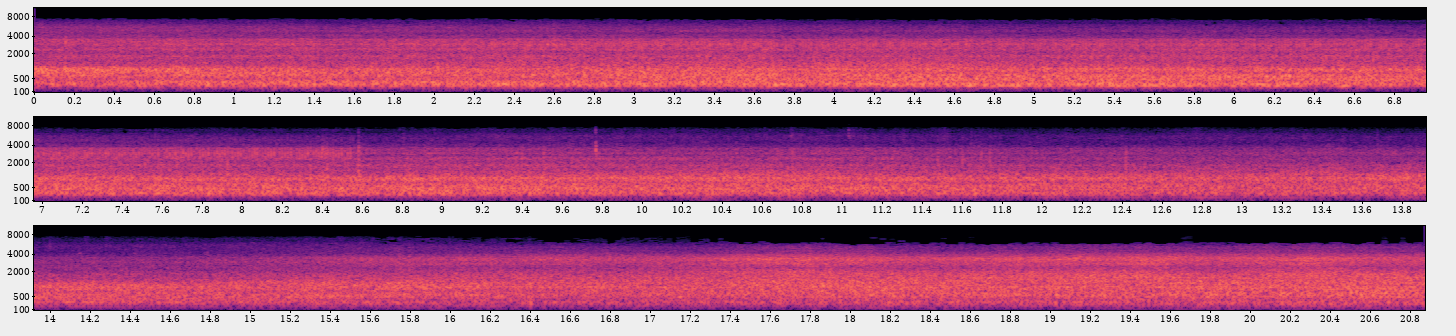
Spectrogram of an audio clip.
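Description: Steady, even rushing noise of trains running on the line: a freight train pulling away, then a train approaching from a distance. No distinct wheel clatter or horn.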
